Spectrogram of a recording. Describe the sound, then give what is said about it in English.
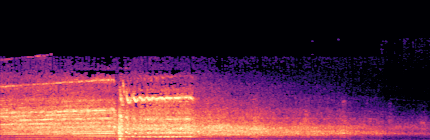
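An electric car sweeps past with a broad rushing whoosh of wind and tyre noise, a faint high whine sliding down in pitch as it passes, then fading away. “Whatever the car, what you hear mostly is the wind noise, the aerodynamics noises.”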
